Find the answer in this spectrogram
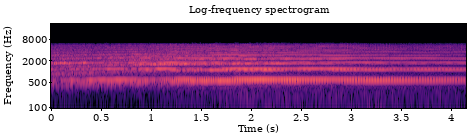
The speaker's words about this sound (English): Cities and some towns have tornado sirens in place, which sound utterly ominous, right? And they work, but they only can be heard from certain distances.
